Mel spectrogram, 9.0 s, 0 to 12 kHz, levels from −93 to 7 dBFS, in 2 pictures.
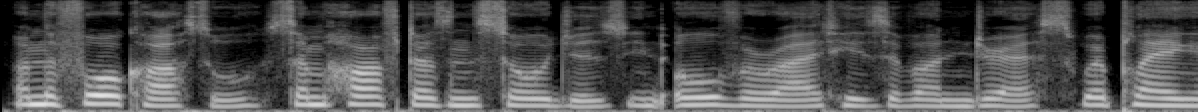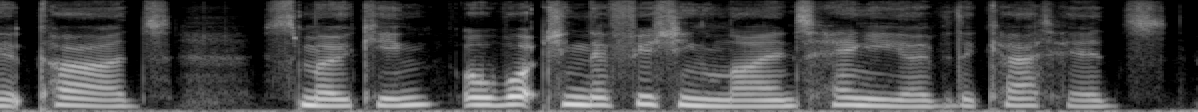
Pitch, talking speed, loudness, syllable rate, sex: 210 Hz, 175 wpm, -19 LUFS, 5.0 syllables/s, female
